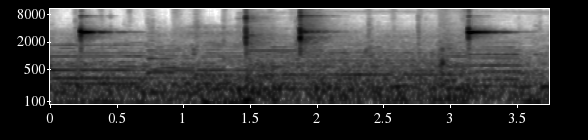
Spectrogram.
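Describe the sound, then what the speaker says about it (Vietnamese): An S.T. Dupont luxury lighter's lid flicking open, giving a few sharp, bright metallic clings that ring briefly, spaced irregularly over a low background hum. "Khi mà nghe những cái âm thanh này là chúng ta sẽ biết ngay là đây là tiếng phát ra từ cái chiếc bật lửa"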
